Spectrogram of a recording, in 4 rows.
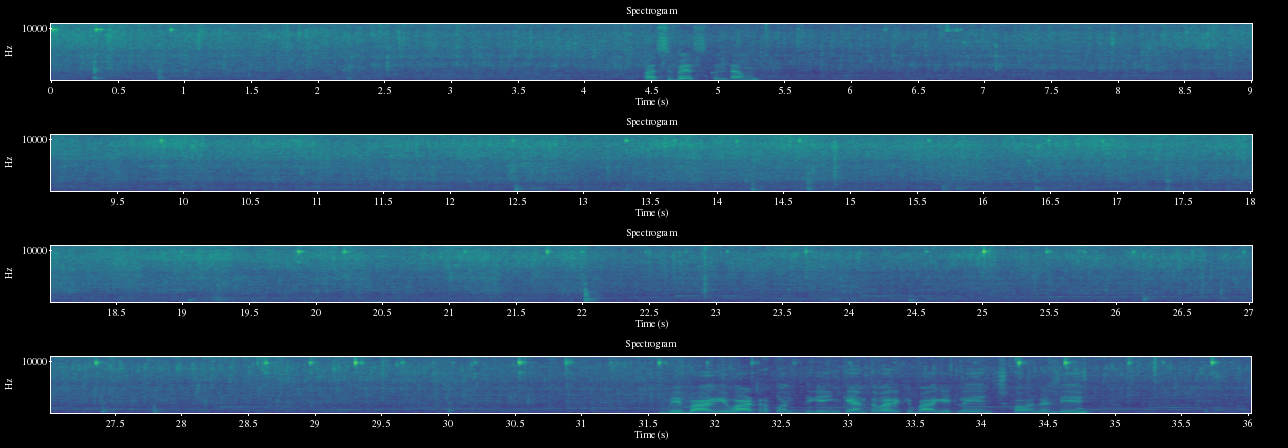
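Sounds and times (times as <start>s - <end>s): fish sizzling in oil: 0.0s - 36.0s
spatula scraping and tapping: 12.4s - 16.7s.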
